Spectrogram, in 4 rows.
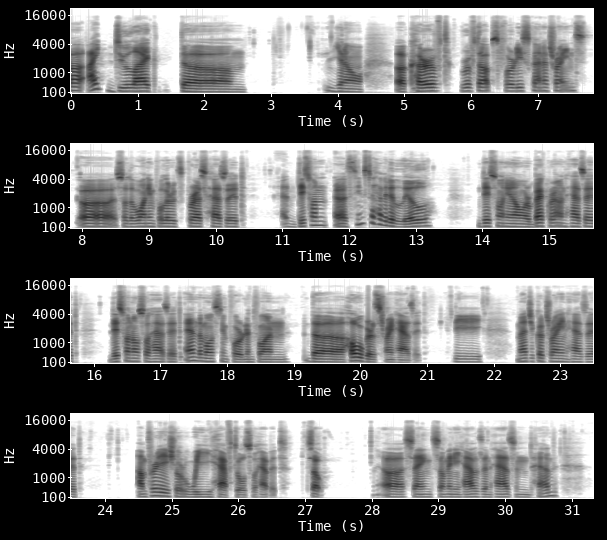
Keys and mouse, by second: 22.3 middle click, 22.7 Tab, 23.1 Tab, 24.1 ctrl+a, 29.0 middle click, 29.3 Tab, 30.6 shift+middle drag, 30.9 middle drag.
